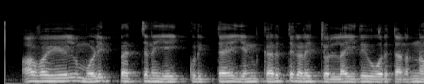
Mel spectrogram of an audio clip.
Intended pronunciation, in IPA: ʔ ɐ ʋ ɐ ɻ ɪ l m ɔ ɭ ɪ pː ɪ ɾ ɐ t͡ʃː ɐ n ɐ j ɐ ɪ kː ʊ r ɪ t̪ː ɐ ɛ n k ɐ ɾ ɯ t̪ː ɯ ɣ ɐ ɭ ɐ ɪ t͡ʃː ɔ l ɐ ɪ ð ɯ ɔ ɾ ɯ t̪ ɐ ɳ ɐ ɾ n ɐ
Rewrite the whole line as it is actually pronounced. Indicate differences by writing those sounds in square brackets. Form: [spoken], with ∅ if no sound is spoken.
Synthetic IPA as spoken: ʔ ɐ ʋ ɐ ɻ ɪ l m ɔ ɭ ɪ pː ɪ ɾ ɐ t͡ʃː ɐ n ɐ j ɐ ɪ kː ʊ r ɪ t̪ː ɐ ɛ n k ɐ ɾ ɯ t̪ː ɯ ɣ ɐ ɭ ɐ ɪ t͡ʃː ɔ [lː] ɐ ɪ ð ɯ ɔ ɾ ɯ t̪ ɐ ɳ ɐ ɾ n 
